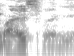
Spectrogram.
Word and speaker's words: Weissman: Weissman, yeah.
